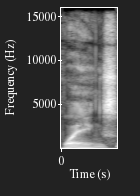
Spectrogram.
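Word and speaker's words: 王: dialect, and the Cantonese Wangs of the two surnames would not intermarry. However, the same two surnames in the Peking dialect are pronounced differently. One is Wang and the other is Huang, so that in the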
